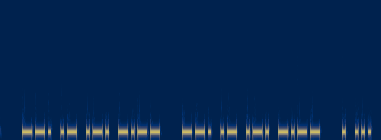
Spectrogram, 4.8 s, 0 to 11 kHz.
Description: Morse code, heard as a keyed tone, about 28 wpm, 700 Hz. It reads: GARY GARY ES
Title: Speed-Racing Common QSO Phrases - 30wpm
